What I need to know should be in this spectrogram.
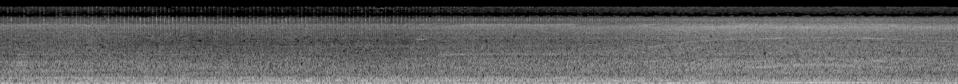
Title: I20 Sportz, HR26, Petrol, 2013-2014, Engine noise.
